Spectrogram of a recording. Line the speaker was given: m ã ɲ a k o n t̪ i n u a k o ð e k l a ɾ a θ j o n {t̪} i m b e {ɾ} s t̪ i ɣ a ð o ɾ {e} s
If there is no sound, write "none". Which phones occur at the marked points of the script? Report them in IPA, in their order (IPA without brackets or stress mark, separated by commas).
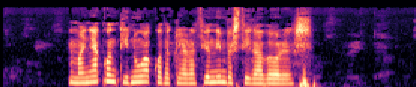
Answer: d̪, none, e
